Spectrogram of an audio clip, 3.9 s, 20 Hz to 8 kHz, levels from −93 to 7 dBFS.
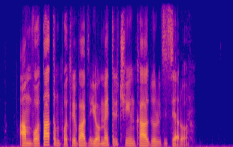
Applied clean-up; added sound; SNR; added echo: neural diffusion model UNIVERSE++.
